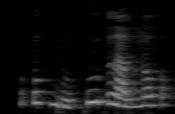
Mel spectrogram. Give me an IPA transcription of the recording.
ʔo˥˩k̚buː˨˩ ku˥˩ʔ la˧wnɔ˥˩ʔ

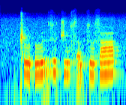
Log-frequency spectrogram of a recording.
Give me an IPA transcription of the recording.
ǁɵːʔɵːr zʉt͡ʃɨw sa̰wt͡sɵːsa

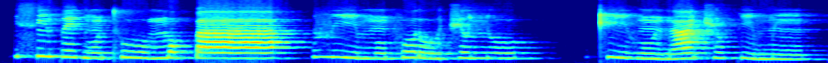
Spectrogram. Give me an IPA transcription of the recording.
sĩ˦ pe˦ɡũ˨tʰuː˦˨ mɔ˦ k͡paː˦ | viː˦˨mũ˨fo˦ ɾuː˨t͡ʃo˦ɲu˦ | kʰi˦˨vũ˨dã˨˦ t͡ʃu˦ki˦˨ mĩ˨

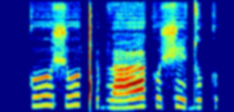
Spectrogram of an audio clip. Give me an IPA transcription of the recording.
kʊː ʃʊːǃʼʏb laːkʊ ʃe dʊk

